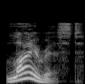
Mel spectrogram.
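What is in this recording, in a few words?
"lyrist", English, British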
